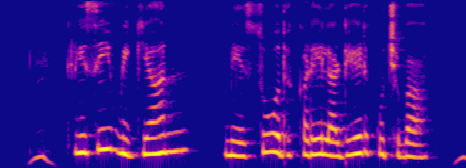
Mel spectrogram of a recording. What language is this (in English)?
Bhojpuri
